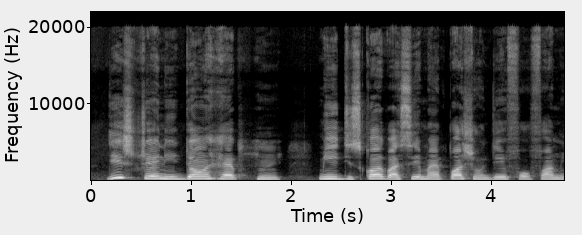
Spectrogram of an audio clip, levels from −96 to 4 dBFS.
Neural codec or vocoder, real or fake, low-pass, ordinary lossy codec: none; real; none; none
